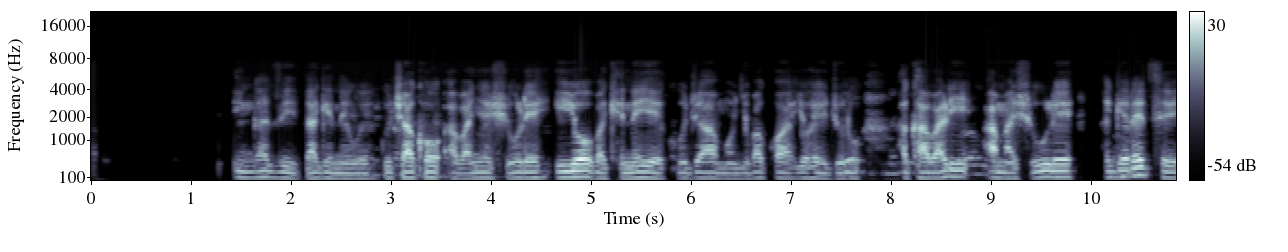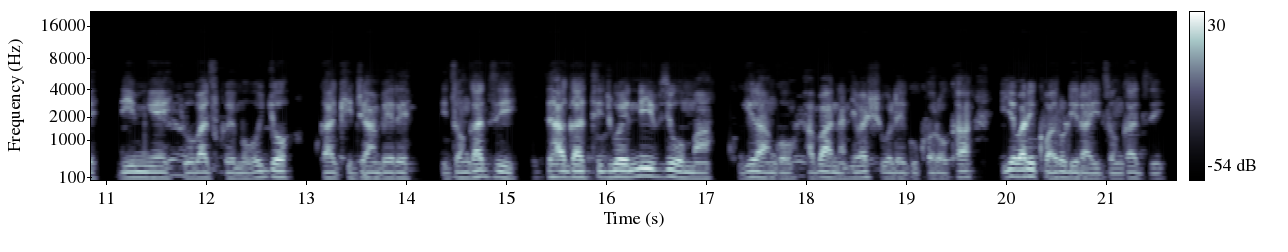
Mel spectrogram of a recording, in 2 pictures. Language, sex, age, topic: Rundi, male, 18-24, education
